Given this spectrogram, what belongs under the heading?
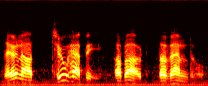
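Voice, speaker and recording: An actor playing a solemn, melodramatic radio newscaster in a parody news bulletin for children. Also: male voice, mid-range voice, sing-song, measured pace, slight background noise, poor audio. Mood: grave, dramatic. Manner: formal, dramatic announcing.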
